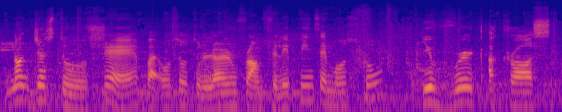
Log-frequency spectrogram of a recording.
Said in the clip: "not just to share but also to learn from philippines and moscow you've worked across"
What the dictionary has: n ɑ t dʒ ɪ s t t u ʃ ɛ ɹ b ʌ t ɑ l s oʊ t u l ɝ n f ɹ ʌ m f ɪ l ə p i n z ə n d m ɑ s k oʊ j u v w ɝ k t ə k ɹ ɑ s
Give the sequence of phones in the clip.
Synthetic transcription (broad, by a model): n ɑ t dʒ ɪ s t t u ʃ ɛ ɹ b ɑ t ɑ l s oʊ t u l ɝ n f ɹ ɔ m f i l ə p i n s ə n m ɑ s k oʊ j u v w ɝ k ə k ɹ ɑ s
